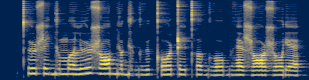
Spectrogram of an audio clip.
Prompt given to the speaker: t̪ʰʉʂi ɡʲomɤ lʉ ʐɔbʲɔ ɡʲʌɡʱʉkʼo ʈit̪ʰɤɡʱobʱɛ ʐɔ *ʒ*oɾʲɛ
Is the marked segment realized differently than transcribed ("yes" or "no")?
yes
